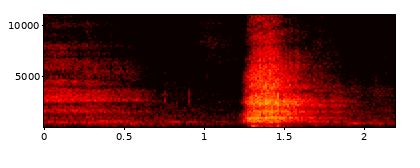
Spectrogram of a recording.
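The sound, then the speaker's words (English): A single deep breath, a short breathy rush of air that swells and fades in under half a second, loud against an otherwise faint, quiet background. “Everybody breathe in really deep. And let's let it go. Try it again.”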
